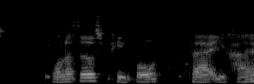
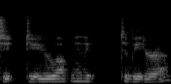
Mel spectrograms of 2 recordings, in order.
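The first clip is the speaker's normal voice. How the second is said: hushed, close, leaning-in half-whisper; 3 dB quieter than usual. Voicing Cena as Cena leans in to another character, half-whispering. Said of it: "Cena leans in and whispers".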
